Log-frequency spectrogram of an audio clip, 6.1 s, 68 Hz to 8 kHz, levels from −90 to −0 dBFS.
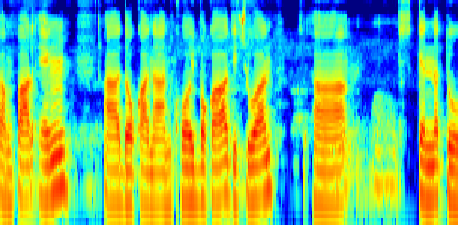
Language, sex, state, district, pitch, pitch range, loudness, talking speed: Mizo, male, Mizoram, Aizawl, 120 Hz, 110-135 Hz, -18 LUFS, 135 wpm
